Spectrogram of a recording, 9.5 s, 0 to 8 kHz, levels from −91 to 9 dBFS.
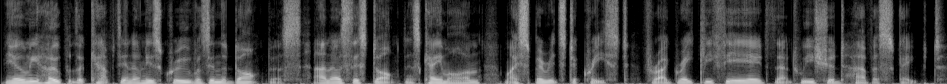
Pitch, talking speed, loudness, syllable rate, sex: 120 Hz, 195 wpm, -20 LUFS, 4.7 syllables/s, male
